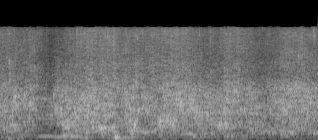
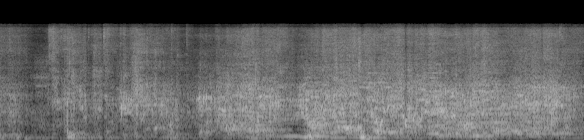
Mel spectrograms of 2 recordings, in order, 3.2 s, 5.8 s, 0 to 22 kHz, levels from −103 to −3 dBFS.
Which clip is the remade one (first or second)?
second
